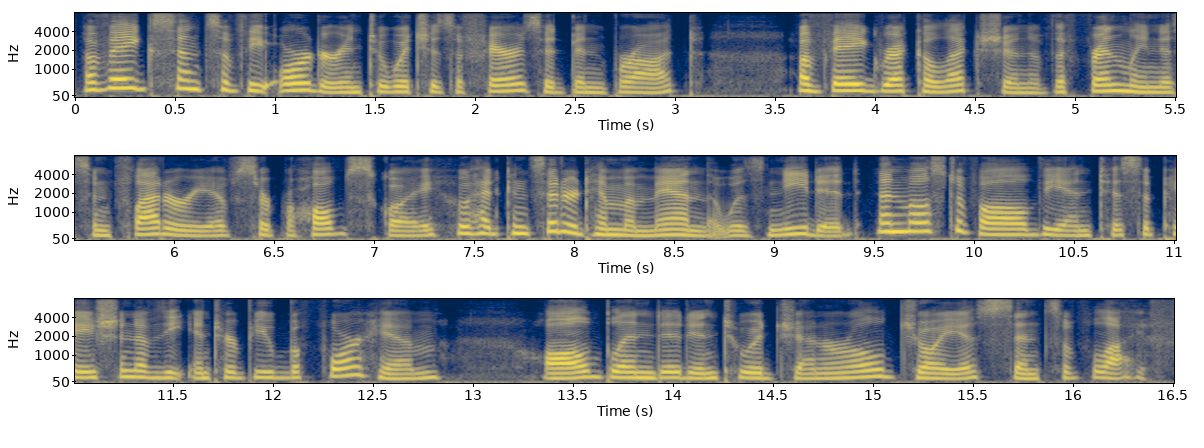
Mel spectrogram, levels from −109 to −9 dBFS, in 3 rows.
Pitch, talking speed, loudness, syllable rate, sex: 200 Hz, 185 wpm, -19 LUFS, 5.5 syllables/s, female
